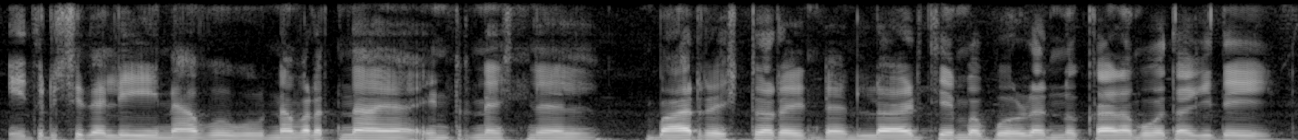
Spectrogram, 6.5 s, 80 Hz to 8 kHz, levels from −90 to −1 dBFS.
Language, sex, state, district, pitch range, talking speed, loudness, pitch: Kannada, male, Karnataka, Shimoga, 120-125 Hz, 120 wpm, -24 LUFS, 125 Hz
